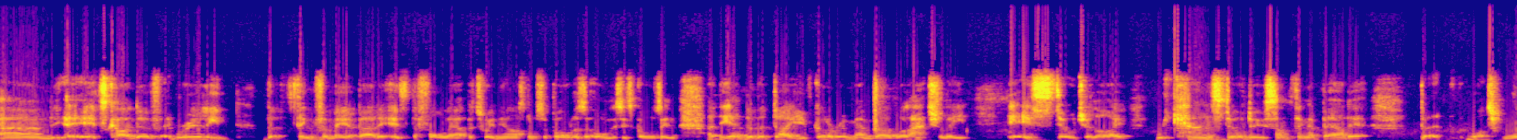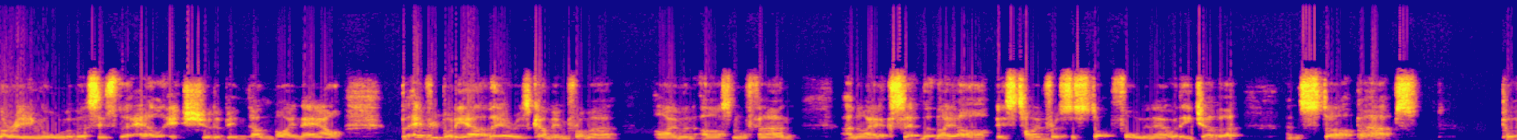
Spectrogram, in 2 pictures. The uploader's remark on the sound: originally record as a Google Hangout video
